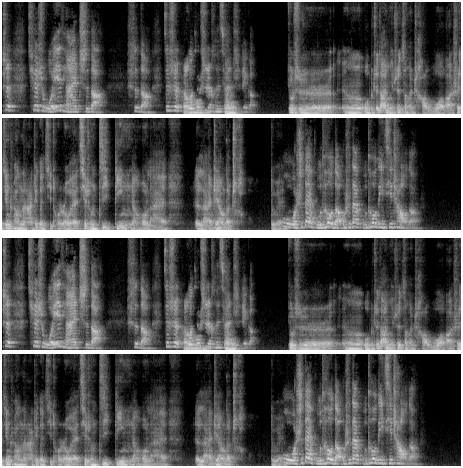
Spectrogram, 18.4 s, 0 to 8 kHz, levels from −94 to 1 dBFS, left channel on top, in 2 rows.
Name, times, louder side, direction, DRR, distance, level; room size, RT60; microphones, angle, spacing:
voice 1, 0.0-2.0 2.5-5.0 13.3-13.6 14.8-17.5, right 1 dB, 15° right, 0.4 m, -25 dB
voice 2, 3.6-4.2 4.4-4.8 5.7-12.7 13.0-14.0 14.5-14.8, equal, 85° left, 0.9 m, -23 dB
2.2 x 2.1 x 3.1 m
head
